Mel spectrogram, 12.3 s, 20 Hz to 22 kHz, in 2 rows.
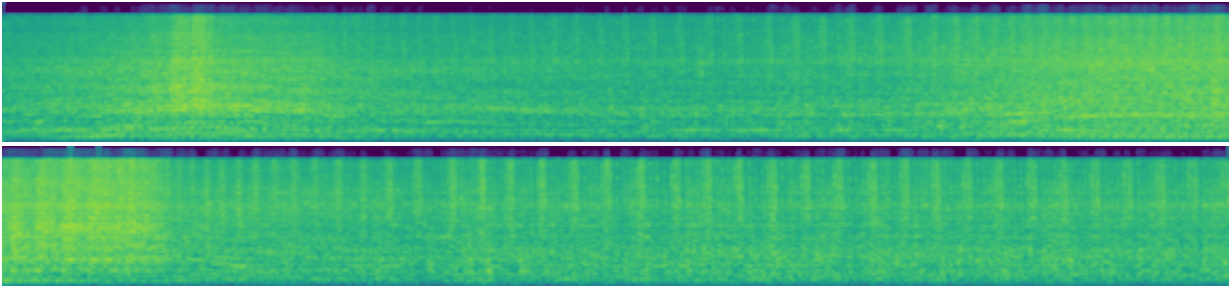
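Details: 2005 VW Jetta MK V, 146,690 km, VCDS shows engine malfunction: uneven chuffing idle with a rev blip and irregular stumbling beat, a misfire of undetermined cause.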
